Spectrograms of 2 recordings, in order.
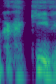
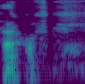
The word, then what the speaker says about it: Kharkiv: Ou pessoas falam Kharkiv, né? Porque a mídia cisma de falar em ucraniano, mas enfim, a pronúncia russa é Kharkov.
